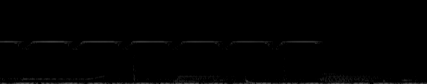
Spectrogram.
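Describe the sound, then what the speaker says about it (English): A faint, distant car alarm repeats a rising and falling electronic whistle in a steady rhythm, heard from outside. "There's a car alarm."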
